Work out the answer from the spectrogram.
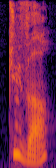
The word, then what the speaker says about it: tu vas: Tu vas. Final S not pronounced. Tu vas.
